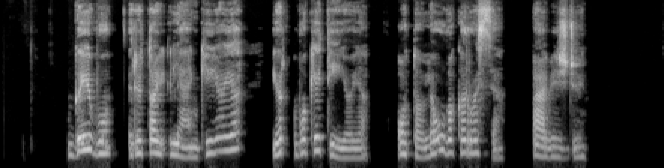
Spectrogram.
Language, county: Lithuanian, Vilnius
